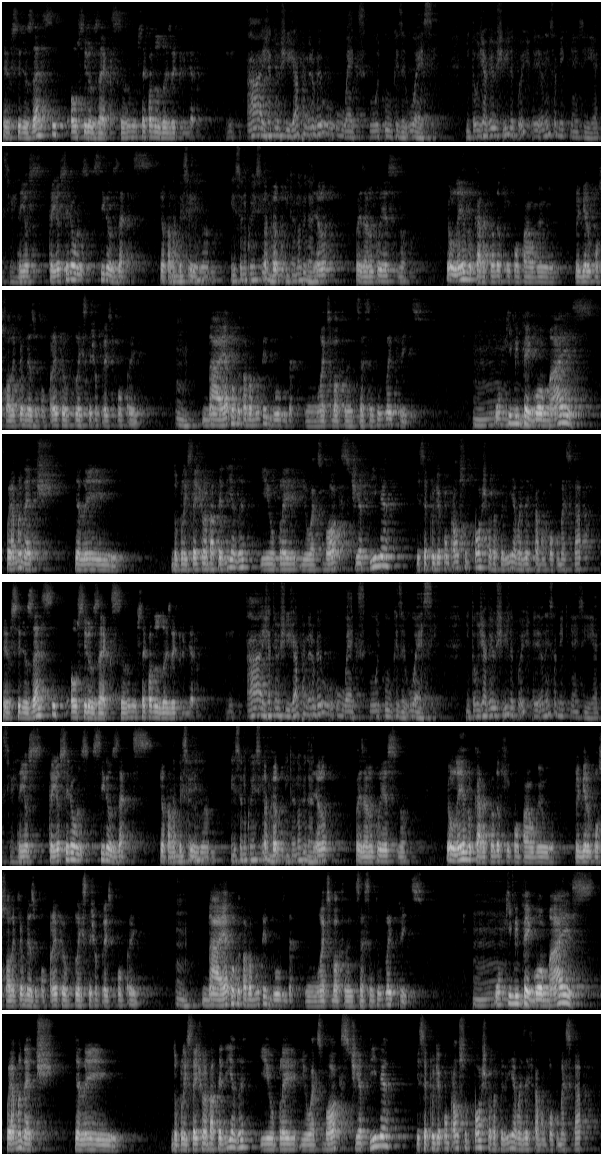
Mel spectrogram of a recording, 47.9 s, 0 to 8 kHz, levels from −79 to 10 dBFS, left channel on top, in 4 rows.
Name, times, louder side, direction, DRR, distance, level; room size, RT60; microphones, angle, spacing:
voice 1, 0.0-3.9 12.3-16.1 17.2-17.6 18.2-18.5 19.1-20.1 20.9-23.0 23.4-26.7 28.0-32.4 33.8-35.8 36.0-37.0 37.4-38.3 39.3-43.8 44.2-47.5, right 3 dB, 70° right, 9 dB, 0.7 m, -25 dB
voice 2, 4.9-8.7 9.0-12.4 15.3-16.0 16.5-18.3 27.4-27.7 33.4-34.5, right 1 dB, 35° right, 5 dB, 1.7 m, -36 dB
25.0 x 24.0 x 4.6 m, 1.3 s
head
